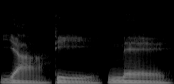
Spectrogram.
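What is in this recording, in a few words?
"yatine", concatenated syllables; Affixing experiment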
